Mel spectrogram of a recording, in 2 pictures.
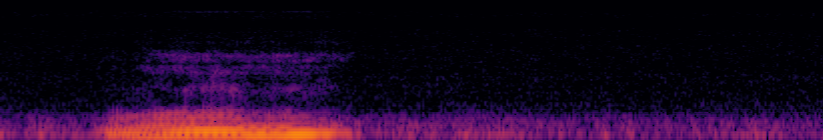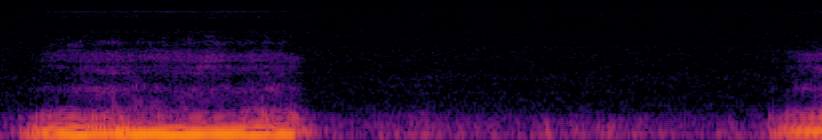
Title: My baby Sumo (American Bully) Snoring Like and Oger seriously lol YES DOGS SNORE LOL 😂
